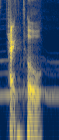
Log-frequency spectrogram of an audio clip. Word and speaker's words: 適当: Okay, the Japanese word tekito is best represented in English pronunciation as tacto. Tech as in tech, technology, and then toe as in the thing on your foot.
